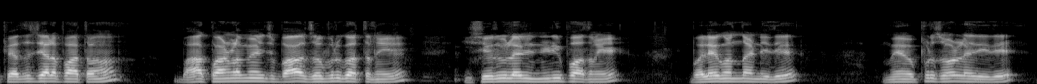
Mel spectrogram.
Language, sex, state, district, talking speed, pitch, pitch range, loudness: Telugu, male, Andhra Pradesh, Guntur, 110 wpm, 135 Hz, 125-145 Hz, -17 LUFS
